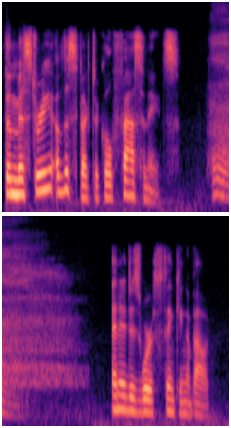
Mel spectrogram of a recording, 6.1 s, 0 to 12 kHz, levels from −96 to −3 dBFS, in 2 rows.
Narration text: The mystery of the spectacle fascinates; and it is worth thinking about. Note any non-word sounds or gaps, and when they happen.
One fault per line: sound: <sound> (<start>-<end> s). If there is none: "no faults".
sound: sigh (2.7-4.2 s)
